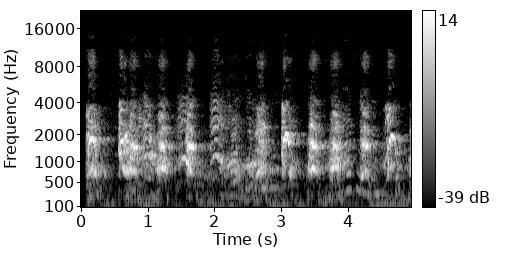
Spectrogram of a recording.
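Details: Two American Pit Bull Terrier puppies play-fighting: a rapid string of high, yappy barks and yips, about two per second, irregular, with bursts overlapping through the whole stretch.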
